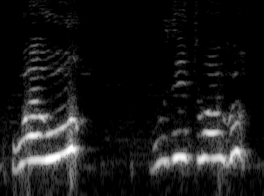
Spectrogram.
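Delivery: loud delighted wow; excited. Real, not acted. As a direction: burst out in amazement. Coach exclaims, class echoes.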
